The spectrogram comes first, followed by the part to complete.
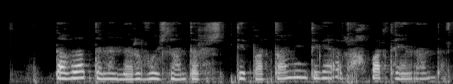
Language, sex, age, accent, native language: Uzbek, female, 19-29, Navoiy, Uzbek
